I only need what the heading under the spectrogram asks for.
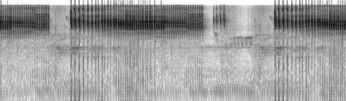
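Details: Fast rattling bursts from a velvet-fronted nuthatch, known locally as rambatan, sung in the full-speed 'nembak' manner. High, tightly spaced ticking pulses run in three bouts separated by short gaps, with faint lower murmurs between.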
